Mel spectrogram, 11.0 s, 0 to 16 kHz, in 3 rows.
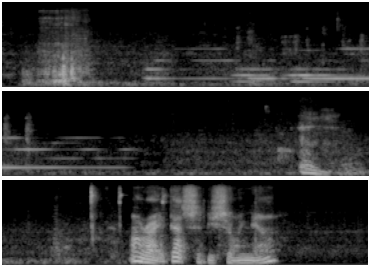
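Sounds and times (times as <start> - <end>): held musical note: 1.4 - 5.0.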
